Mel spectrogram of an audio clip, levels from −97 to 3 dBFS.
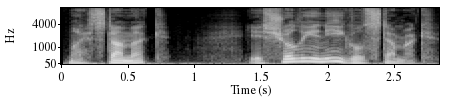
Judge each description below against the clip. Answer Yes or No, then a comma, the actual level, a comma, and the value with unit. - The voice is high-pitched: No, low, 120 Hz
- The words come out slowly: Yes, slow, 125 wpm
